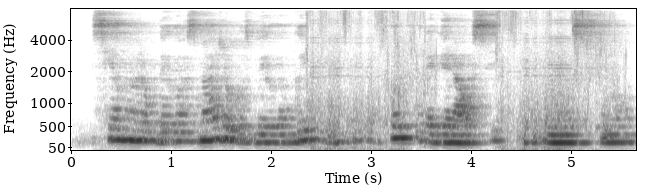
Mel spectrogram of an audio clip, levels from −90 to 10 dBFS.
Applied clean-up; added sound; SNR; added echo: neural separator model SepFormer DNS4.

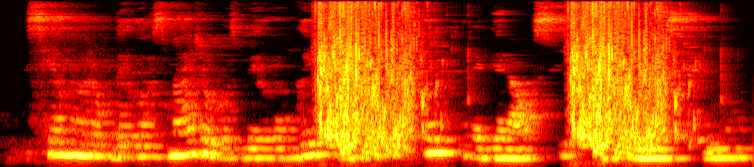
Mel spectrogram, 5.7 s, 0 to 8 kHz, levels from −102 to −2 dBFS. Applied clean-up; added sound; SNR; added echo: classical method WPE with log-MMSE.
